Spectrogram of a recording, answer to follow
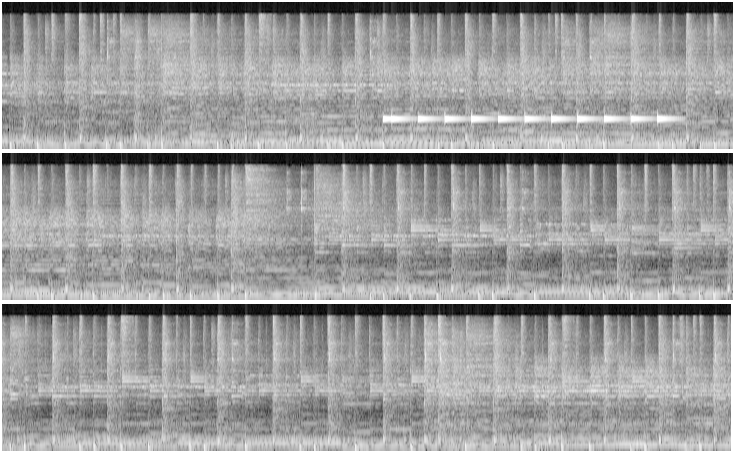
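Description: Background music throughout. About six seconds in, a single-pitch electronic chime repeats about three times a second for roughly four seconds and then stops: the truck's warning chime bonging while its modules reset during the ECU flash.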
